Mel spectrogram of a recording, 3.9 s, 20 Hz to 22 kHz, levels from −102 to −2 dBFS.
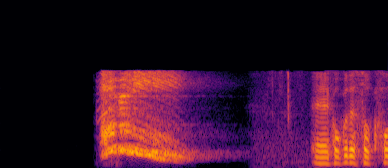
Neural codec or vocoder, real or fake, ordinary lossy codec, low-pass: none; real; AAC, 16 kbps; 7.2 kHz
